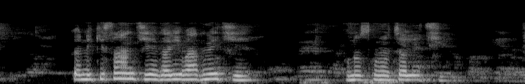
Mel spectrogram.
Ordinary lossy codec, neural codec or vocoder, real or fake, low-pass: none; none; real; 7.2 kHz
